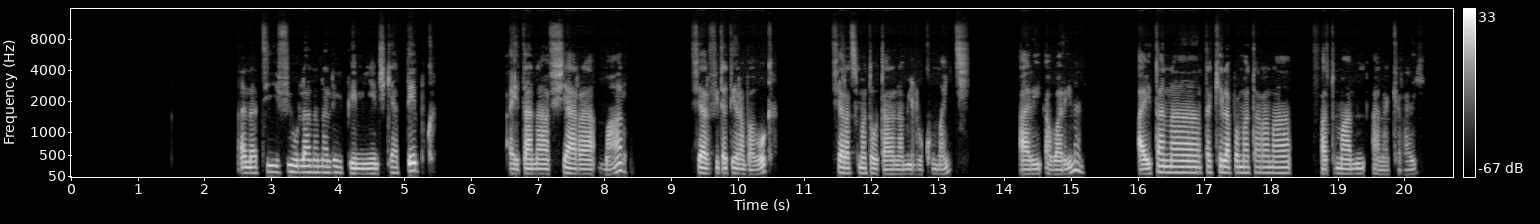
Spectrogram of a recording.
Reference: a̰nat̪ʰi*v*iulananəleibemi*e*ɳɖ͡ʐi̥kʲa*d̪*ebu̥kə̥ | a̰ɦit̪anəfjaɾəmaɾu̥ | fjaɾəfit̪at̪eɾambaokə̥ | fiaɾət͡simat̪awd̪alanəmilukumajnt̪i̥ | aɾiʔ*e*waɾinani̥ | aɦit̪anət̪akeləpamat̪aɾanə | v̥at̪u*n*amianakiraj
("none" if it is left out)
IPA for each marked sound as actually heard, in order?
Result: f, e, t̪, a, m

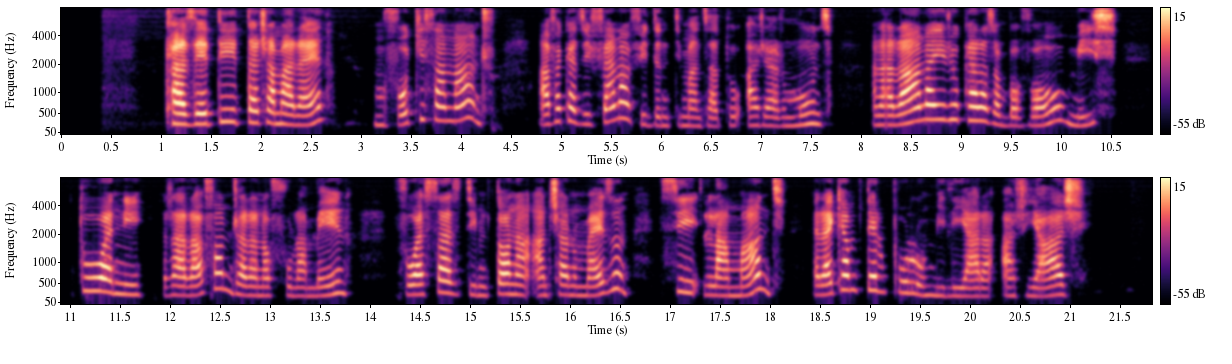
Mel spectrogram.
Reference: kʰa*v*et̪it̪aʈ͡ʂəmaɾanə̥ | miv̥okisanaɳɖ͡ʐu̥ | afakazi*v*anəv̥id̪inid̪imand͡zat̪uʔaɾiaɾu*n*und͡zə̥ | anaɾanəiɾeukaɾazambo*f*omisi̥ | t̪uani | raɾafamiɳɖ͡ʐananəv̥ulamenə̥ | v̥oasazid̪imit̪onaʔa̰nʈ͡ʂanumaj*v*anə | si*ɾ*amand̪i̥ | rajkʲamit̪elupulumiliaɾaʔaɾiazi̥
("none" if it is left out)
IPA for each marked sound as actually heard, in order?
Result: z, f, m, v, z, l

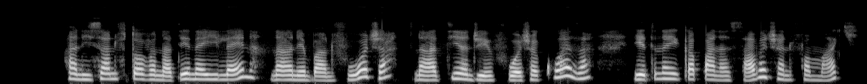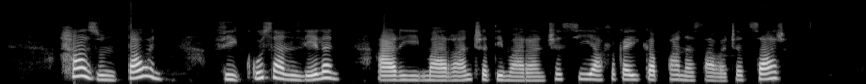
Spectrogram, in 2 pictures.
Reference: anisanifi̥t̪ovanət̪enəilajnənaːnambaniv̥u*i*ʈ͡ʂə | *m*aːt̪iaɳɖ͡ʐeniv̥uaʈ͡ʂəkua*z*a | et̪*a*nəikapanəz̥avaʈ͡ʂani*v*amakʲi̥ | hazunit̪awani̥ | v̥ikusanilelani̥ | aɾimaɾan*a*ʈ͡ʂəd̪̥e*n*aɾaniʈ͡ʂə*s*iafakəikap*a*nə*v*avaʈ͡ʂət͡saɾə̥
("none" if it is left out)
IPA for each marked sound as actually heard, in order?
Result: a, n, z, i, f, i, m, s, a, z

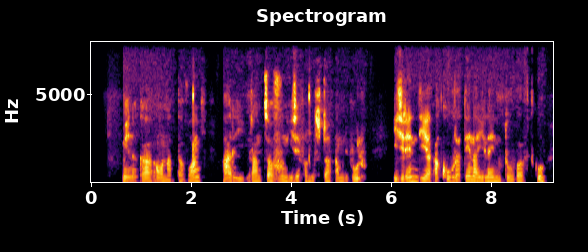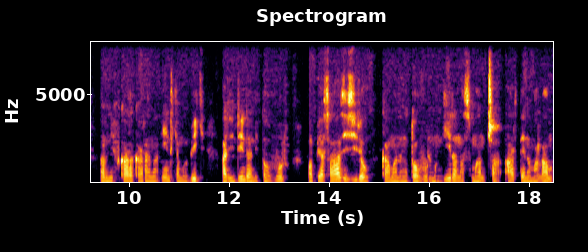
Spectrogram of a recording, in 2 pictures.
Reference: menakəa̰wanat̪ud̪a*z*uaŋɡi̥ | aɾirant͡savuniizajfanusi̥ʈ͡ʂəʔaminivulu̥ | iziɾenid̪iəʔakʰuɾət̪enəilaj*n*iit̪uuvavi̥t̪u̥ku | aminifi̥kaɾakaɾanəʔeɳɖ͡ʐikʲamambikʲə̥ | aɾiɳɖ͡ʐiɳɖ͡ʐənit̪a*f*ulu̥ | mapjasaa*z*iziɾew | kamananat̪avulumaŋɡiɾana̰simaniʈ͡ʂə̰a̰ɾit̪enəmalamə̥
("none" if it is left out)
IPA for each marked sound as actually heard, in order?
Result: v, n, v, z

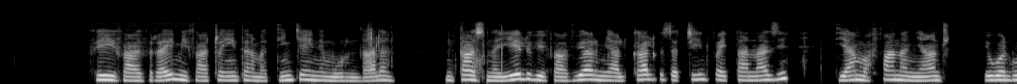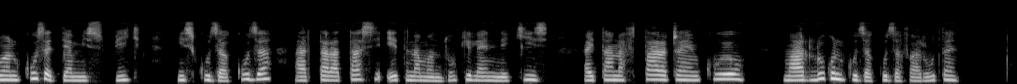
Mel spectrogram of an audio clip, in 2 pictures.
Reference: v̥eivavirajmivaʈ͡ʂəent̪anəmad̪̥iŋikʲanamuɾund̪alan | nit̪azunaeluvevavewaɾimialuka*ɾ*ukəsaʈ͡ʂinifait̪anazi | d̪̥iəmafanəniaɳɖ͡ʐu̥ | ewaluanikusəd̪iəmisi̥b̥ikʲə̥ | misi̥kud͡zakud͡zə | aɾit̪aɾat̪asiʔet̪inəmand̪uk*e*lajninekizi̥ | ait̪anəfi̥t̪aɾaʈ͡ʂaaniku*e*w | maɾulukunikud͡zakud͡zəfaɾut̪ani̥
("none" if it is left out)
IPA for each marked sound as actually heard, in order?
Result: l, i, e

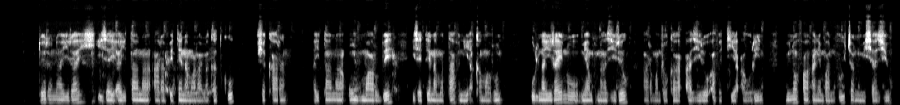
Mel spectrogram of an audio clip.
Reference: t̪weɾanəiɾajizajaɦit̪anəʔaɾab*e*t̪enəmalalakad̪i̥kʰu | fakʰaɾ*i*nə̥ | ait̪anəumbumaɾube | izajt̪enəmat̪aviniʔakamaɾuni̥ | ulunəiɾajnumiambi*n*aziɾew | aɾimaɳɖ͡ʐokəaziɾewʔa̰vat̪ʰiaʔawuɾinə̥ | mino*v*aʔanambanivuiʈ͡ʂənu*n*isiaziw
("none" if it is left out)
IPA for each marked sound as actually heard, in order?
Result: e, a, n, f, m

